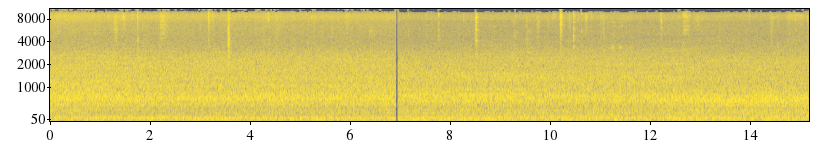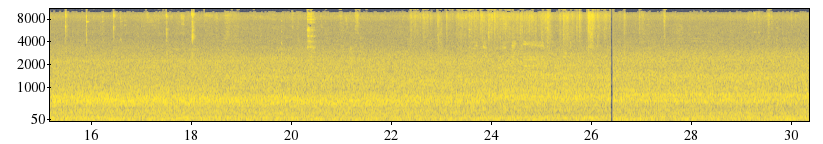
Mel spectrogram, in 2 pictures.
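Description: Steady in-flight cabin noise of a Boeing 737-8 airliner: the even rush of airflow and the CFM LEAP-1B engines heard from inside the cabin, with a few faint small clicks.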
